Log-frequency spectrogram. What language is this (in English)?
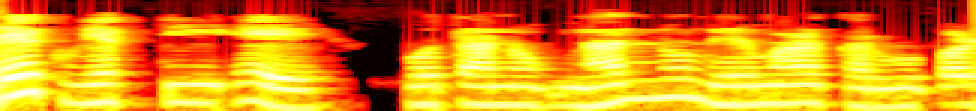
Gujarati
